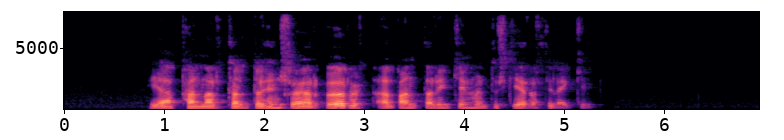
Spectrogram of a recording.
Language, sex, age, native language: Icelandic, male, 50-59, Icelandic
